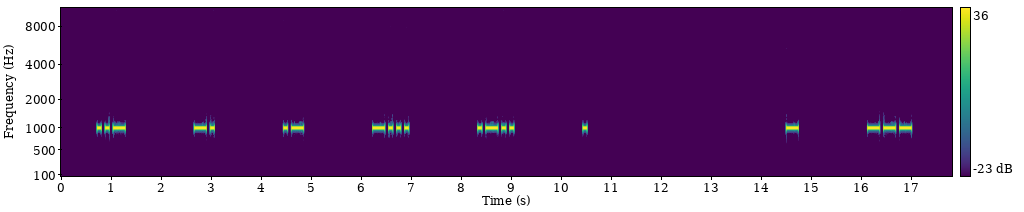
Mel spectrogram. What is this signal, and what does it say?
Morse code, heard as a keyed tone, about 15 wpm, spaced as for 5 wpm, 1000 Hz. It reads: UNABLE TO
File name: qotdfiles / 5wpm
